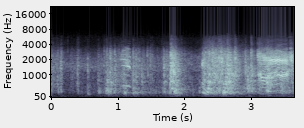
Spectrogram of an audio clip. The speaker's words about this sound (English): Where in it is the money, buddy? In the baggage compartment. I go pull the door open.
